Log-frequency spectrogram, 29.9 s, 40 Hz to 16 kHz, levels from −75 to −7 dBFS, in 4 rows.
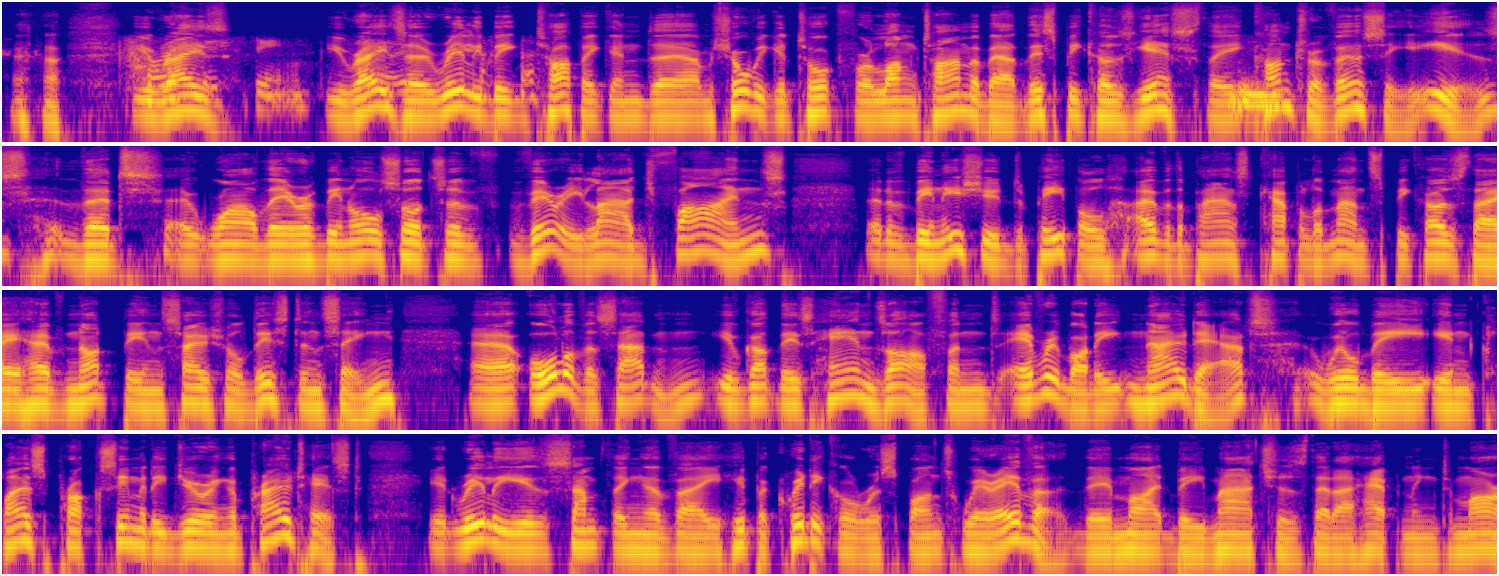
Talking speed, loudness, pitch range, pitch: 190 wpm, -17 LUFS, 110-135 Hz, 120 Hz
